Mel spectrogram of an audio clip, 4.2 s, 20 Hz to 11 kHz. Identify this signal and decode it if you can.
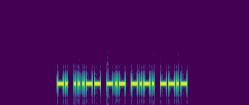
Morse code, heard as a keyed tone, about 36 wpm, 700 Hz. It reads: N3KCQ
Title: USA Call Signs - 5 Characters - 3x Character Spacing - 35wpm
